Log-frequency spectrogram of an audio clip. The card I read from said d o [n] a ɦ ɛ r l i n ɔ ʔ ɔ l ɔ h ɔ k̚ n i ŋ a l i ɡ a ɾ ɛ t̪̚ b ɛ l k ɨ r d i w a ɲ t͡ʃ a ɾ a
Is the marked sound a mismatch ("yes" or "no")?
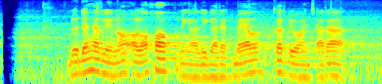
yes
